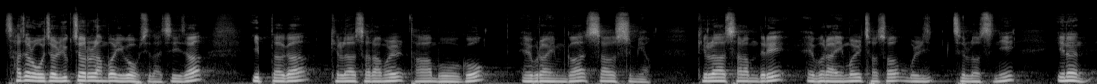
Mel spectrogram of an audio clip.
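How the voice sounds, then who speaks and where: Middle-aged male Korean pastor, slightly high voice, sermon delivery with repeated phrases and sharp loud-to-soft shifts. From Korea, Chungcheong province. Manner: swings from loud rising exhortation to soft muttered asides; repeats key phrases, calls out hallelujah.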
